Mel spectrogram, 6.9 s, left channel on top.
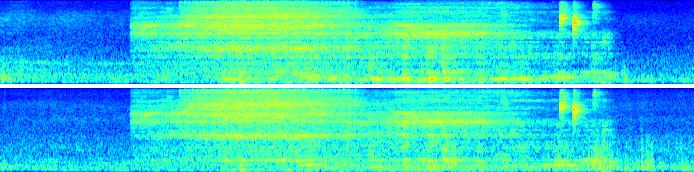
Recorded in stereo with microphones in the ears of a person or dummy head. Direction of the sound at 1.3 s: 10° left (ahead or behind).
